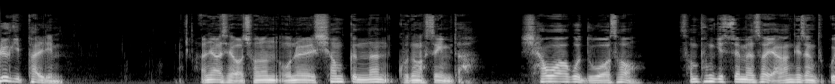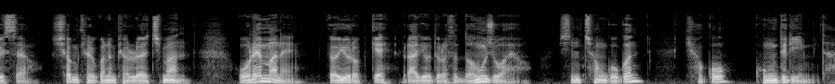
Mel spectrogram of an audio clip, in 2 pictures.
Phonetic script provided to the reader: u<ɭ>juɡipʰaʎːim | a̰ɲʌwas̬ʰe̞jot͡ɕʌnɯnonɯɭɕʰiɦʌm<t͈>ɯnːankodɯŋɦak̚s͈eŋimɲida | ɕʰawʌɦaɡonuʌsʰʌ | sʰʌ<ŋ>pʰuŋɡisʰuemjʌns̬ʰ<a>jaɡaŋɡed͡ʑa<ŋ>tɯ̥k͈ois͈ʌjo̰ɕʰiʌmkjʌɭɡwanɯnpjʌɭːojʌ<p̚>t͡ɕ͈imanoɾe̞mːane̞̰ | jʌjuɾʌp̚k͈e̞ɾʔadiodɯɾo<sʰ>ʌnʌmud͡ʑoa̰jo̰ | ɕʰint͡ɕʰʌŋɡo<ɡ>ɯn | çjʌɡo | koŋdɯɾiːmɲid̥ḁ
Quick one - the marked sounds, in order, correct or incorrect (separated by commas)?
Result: incorrect, incorrect, incorrect, incorrect, correct, incorrect, correct, correct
